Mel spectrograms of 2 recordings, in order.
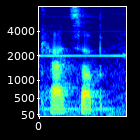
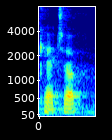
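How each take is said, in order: First: It is pronounced like cat-sup. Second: It is pronounced like ketch-up. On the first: The speaker calls it wrong. "I think I just pronounced that catsup" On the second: The speaker calls it right. "It's ketchup"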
